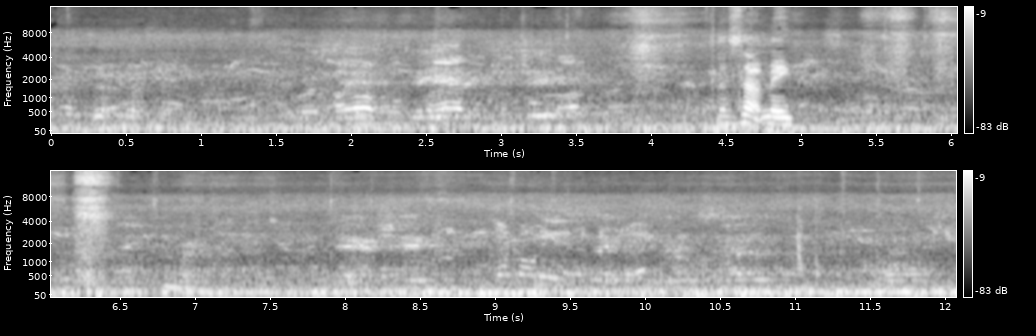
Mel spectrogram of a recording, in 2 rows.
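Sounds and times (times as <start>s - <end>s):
distant people talking: 0.0s - 12.0s.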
